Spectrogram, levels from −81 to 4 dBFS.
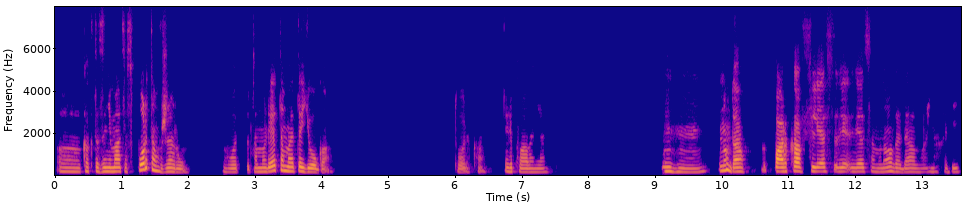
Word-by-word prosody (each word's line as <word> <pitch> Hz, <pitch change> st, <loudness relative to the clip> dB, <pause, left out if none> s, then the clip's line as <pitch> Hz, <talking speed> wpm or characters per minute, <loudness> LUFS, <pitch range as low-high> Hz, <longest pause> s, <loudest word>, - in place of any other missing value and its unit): А, 185 Hz, -2 st, -5 dB
как-то 195 Hz, +1 st, -4 dB
заниматься 190 Hz, 0 st, +2 dB
спортом 260 Hz, -, +4 dB
в -, -, -5 dB
жару, 165 Hz, -2 st, -3 dB, 0.5 s
вот, 170 Hz, -1 st, -6 dB
потому 180 Hz, 0 st, -4 dB
летом 225 Hz, +3 st, +3 dB
это 200 Hz, 0 st, +3 dB
йога 175 Hz, -4 st, 0 dB, 1.8 s
только. 80 Hz, -1 st, -11 dB, 0.3 s
Или 185 Hz, -1 st, -3 dB
плавание. 165 Hz, -2 st, -6 dB, 1.7 s
Мгм, 175 Hz, -2 st, -3 dB, 0.2 s
ну 240 Hz, +3 st, +3 dB
да, 190 Hz, -1 st, +3 dB, 0.2 s
п -, -, -13 dB
парков, 195 Hz, 0 st, +7 dB
леса 195 Hz, -1 st, 0 dB
ле 185 Hz, 0 st, -2 dB
леса 185 Hz, 0 st, -4 dB
много, 180 Hz, 0 st, -4 dB
да 170 Hz, +2 st, -5 dB
можно 170 Hz, +1 st, -14 dB
ходить. 170 Hz, +1 st, -10 dB
185 Hz, 115 wpm, -23 LUFS, 170-195 Hz, 1.8 s, парков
